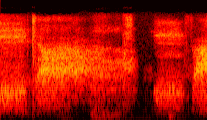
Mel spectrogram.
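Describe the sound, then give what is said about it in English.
A voice imitates heavy, raspy wheezing breaths like Darth Vader, several long rough inhales and exhales with a brief pause between them, no words spoken. “You sound like Vader.”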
